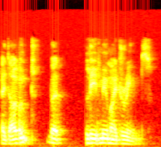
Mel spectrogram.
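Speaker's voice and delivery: ordinary talk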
